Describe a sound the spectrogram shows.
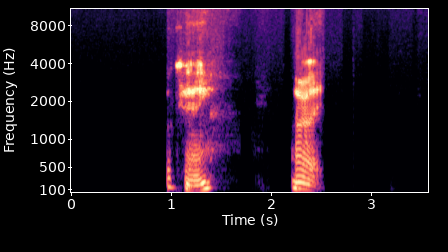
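A second man speaks briefly over an online call.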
